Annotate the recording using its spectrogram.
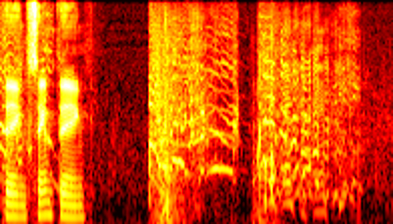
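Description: A slingshot stretches and launches with a snap.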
